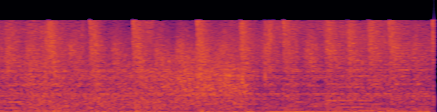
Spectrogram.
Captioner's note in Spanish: Ruido del auto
